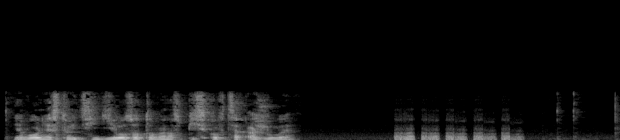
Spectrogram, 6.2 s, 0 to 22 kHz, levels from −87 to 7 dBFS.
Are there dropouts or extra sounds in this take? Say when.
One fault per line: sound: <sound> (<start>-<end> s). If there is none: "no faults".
sound: laugh (3.9-5.2 s)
